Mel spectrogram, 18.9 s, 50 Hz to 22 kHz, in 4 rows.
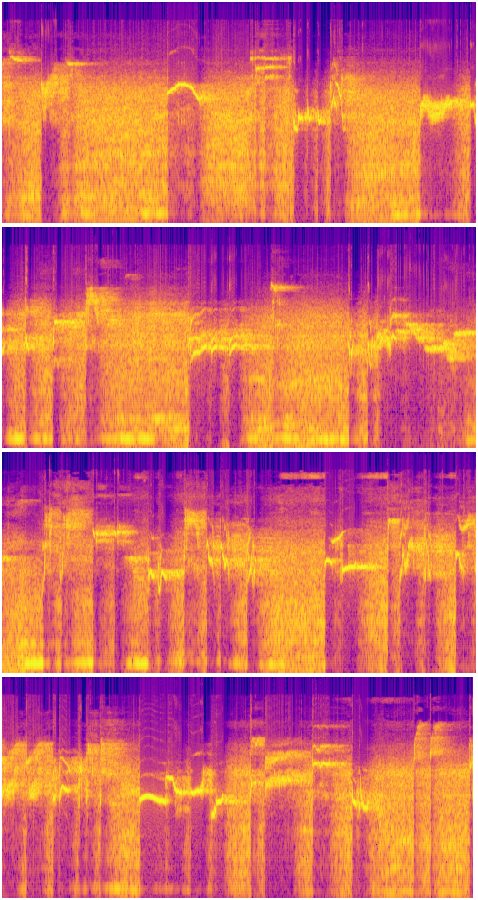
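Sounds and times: thrush singing: 0.0 - 18.9.

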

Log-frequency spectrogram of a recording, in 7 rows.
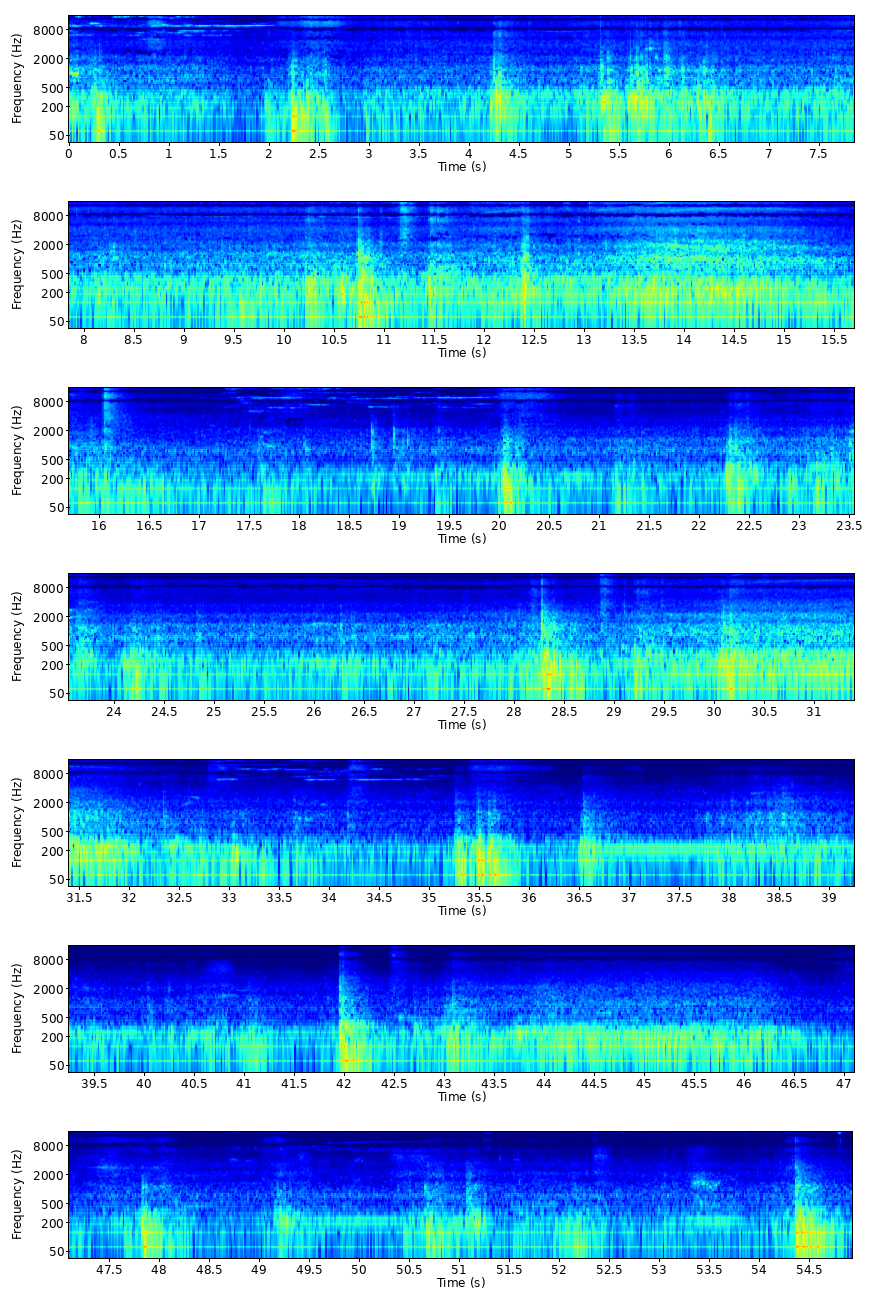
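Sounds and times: garbage truck diesel engine revving: 0.0 - 18.7, 19.3 - 34.3, 35.3 - 54.9.

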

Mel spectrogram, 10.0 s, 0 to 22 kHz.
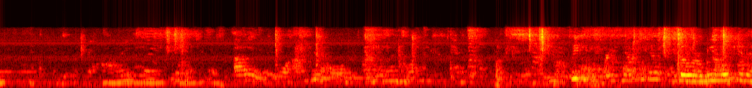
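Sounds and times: quiet indistinct voices: 0.0 - 10.0.

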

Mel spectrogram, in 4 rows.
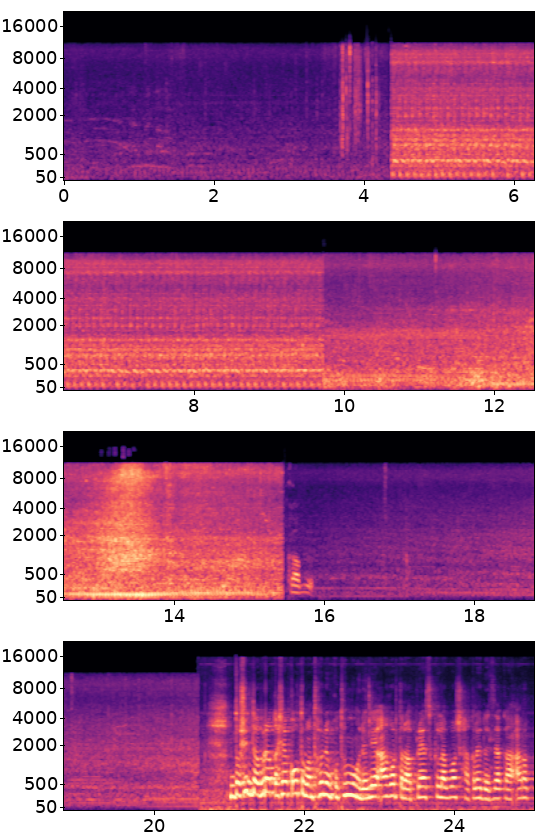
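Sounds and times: engine hum: 4.2 - 21.0
vehicle passing close by: 9.7 - 15.5, 16.2 - 20.7.

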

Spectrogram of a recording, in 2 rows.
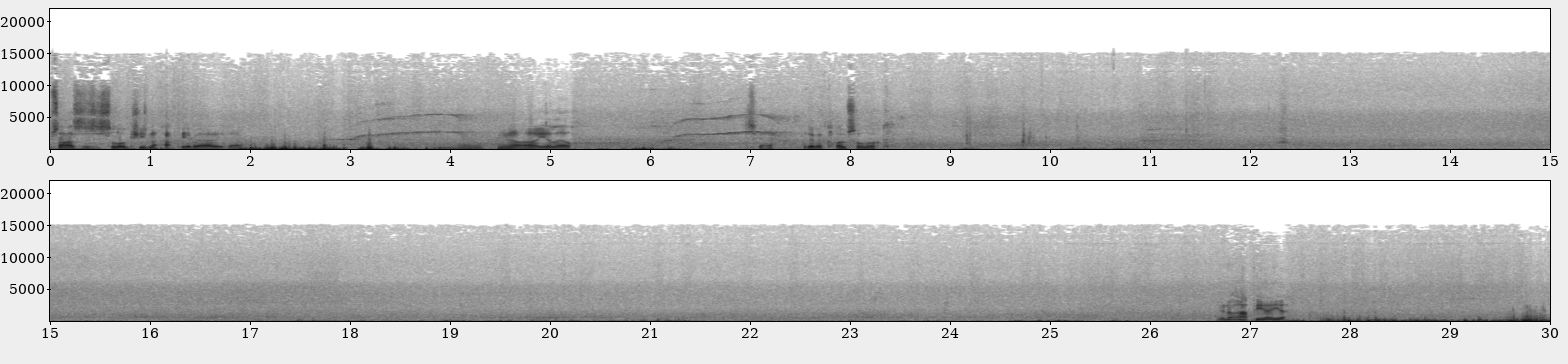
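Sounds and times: outdoor background hiss: 0.0 - 30.0
wind buffeting microphone: 0.0 - 30.0.

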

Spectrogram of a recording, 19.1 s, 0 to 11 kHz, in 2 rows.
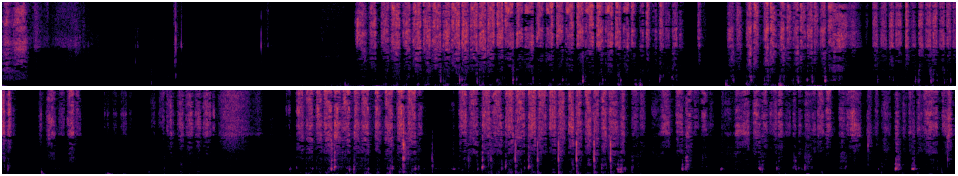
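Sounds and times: pencil shading on paper: 3.6 - 10.3, 11.1 - 19.0.

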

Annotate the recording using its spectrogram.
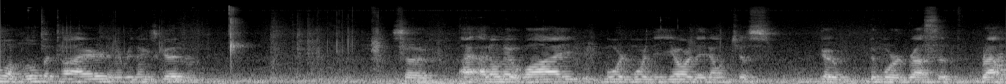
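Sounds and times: low room rumble: 0.0 - 10.0
sharp click: 2.3 - 2.6.

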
